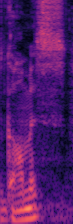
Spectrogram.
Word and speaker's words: Gomes: is ben gomes well the correct pronunciation is gomez this is ben gamez but i i say gomez he knows a few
